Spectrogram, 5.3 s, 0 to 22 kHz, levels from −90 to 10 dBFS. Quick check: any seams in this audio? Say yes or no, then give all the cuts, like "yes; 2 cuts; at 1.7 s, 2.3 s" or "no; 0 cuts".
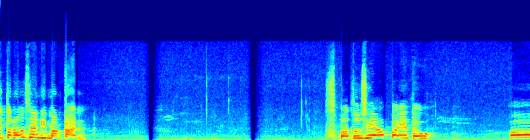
yes; 2 cuts; at 1.5 s, 2.5 s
